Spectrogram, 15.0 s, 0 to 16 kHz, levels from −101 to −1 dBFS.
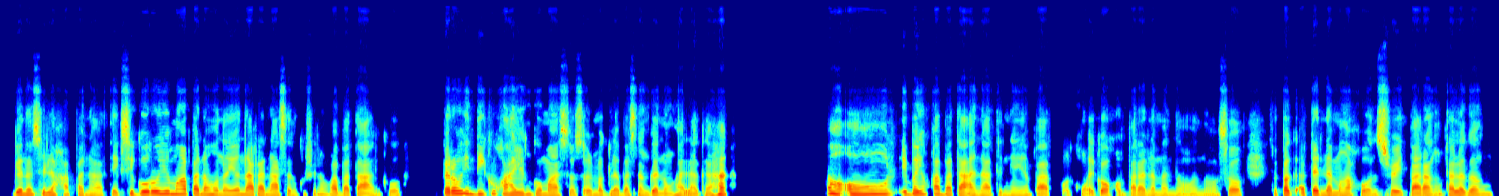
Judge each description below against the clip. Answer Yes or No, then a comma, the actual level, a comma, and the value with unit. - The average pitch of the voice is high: No, medium, 165 Hz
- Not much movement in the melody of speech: No, average, 4.3 semitones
